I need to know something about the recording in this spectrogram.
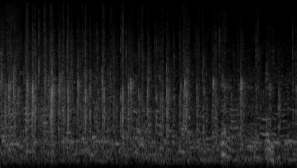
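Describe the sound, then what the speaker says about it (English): A comedy club crowd applauds in a steady, dense wash of clapping mixed with murmuring, heard somewhat distant and fairly quiet, holding an even level for several seconds. "Give yourselves a round of applause"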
